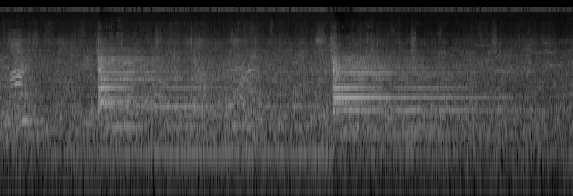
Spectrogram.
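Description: The great bronze bell on top of Venice's Torre dell'Orologio, struck by the hammers of its two bronze figures: two strikes, about a second and a half in and again at five seconds. Each strike is sudden and rings on with several steady tones that fade slowly.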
